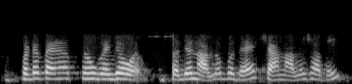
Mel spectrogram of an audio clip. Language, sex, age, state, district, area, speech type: Sindhi, female, 30-45, Maharashtra, Thane, urban, conversation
